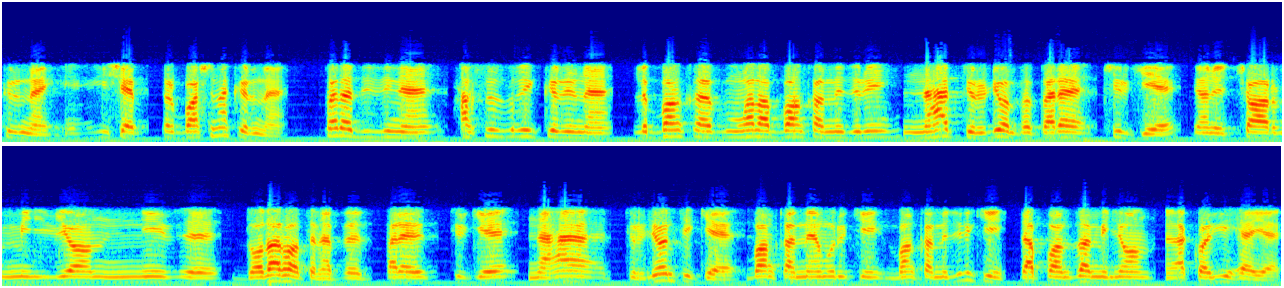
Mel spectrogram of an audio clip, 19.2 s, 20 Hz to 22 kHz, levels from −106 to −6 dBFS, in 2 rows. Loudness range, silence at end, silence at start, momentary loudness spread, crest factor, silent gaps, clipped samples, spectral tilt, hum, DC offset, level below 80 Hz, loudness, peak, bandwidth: 2 LU; 0 s; 0 s; 9 LU; 18 dB; none; under 0.1%; -6 dB/octave; none; under 0.1%; -58 dBFS; -25 LUFS; -8 dBFS; 5.8 kHz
